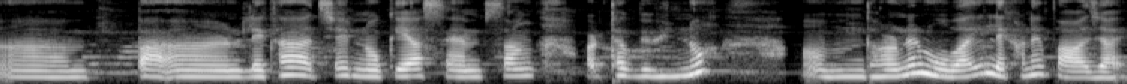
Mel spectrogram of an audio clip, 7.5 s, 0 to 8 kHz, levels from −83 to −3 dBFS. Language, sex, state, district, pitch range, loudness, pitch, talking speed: Bengali, female, West Bengal, Purulia, 185-220 Hz, -17 LUFS, 195 Hz, 110 wpm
